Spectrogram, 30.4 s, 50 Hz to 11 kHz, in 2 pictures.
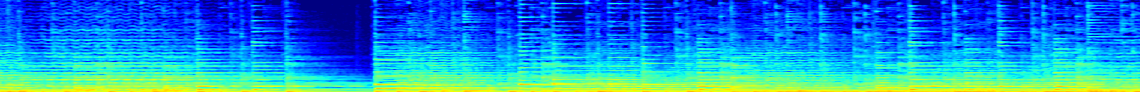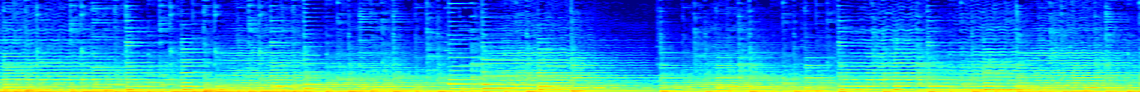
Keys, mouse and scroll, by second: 3.6 alt+w, 4.3 middle click, 4.3 middle click, 13.7 ctrl+z, 17.9 ctrl+z, 21.6 alt+w, 22.1 middle click, 23.3 alt+middle click.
